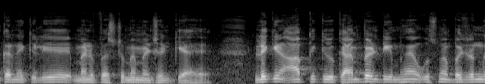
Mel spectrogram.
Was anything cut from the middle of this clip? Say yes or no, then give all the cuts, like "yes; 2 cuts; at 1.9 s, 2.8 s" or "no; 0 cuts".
no; 0 cuts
